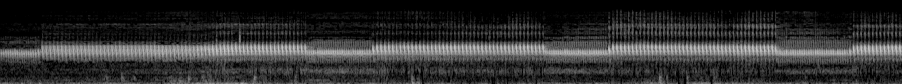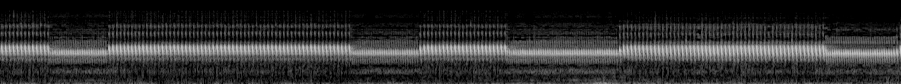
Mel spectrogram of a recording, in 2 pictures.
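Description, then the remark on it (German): A European nightjar churrs without a break, a loud, dry mechanical trill that shifts up and down in pitch every couple of seconds, with no other voices. “So, das war jetzt der Ziegenmelker”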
